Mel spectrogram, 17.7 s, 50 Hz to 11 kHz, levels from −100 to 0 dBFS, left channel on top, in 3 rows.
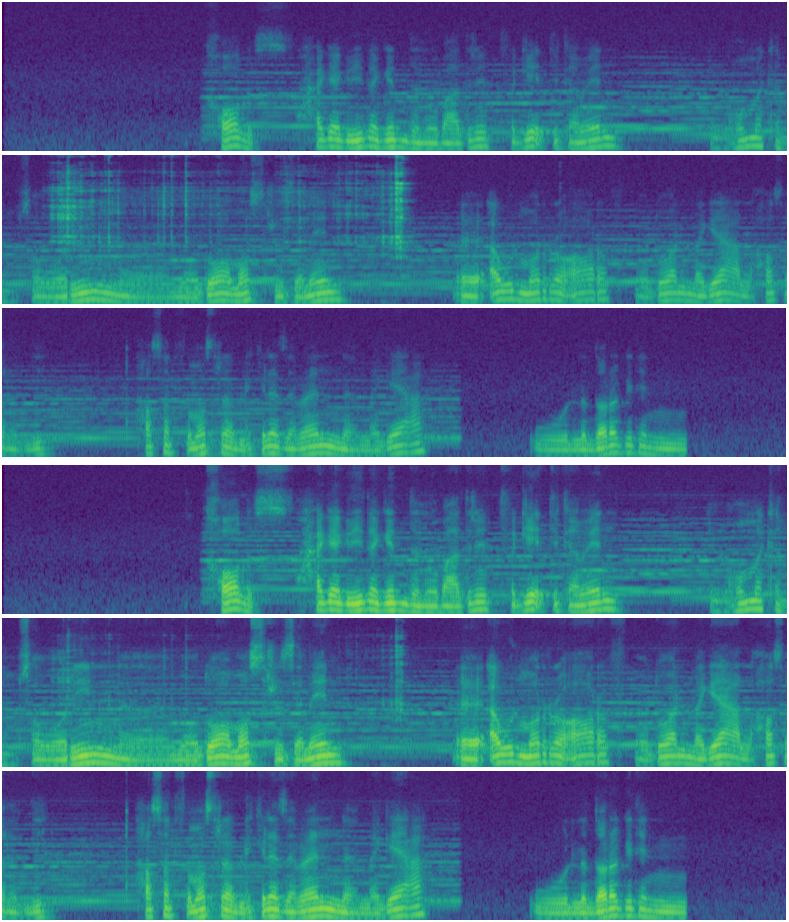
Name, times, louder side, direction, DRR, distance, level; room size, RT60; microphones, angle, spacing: voice 1, 1.5-4.7 5.3-8.5 9.3-12.2 12.8-15.0 15.7-16.9, right 5 dB, 50° right, 0.3 m, -26 dB
sound 1, 1.5-15.2, right 3 dB, 75° right, 3.5 m, -42 dB
sound 2, 5.8-5.9 6.2-9.1 10.1-10.2, left 12 dB, 65° left, 2.1 m, -39 dB
head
